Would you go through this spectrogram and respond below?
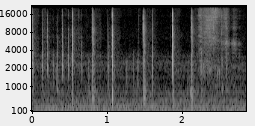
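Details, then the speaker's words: Epson ET-3850 ink tanks: sharp, crisp clicks, about six in three seconds, when the C, M and Y tanks are pressed; the black tank is silent. The owner suspects a cartridge crack or air. "But if you actually click on C and M and Y, there's actually something that clicks them."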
